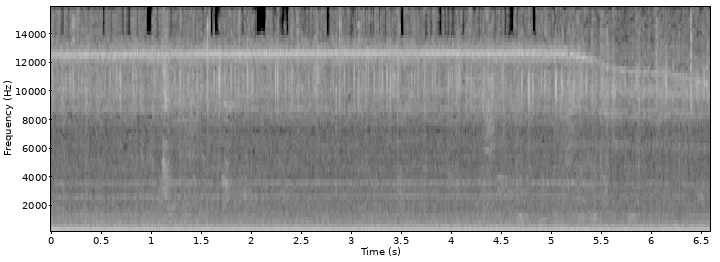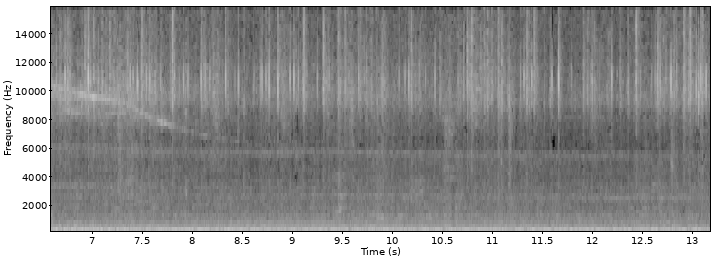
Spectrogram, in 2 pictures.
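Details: Arriva North West 3008 (MX59AAY) VDL SB200 bus diesel under full-throttle thrash, recorded December 2017: pulling hard under load with uneven, lumpy drone, engine misfiring.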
